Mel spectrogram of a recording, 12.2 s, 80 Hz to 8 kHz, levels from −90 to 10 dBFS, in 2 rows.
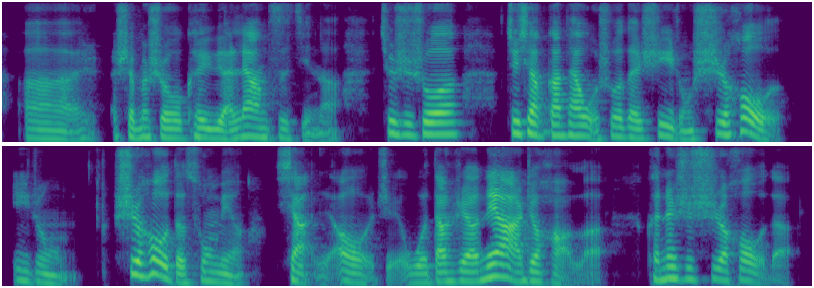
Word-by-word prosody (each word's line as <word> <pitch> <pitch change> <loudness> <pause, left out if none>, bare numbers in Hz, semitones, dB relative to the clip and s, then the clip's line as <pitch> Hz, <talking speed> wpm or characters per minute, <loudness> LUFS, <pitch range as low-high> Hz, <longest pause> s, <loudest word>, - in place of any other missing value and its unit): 呃， 135 -3 -6
什 155 -1 -2
么 155 +2 -3
时 155 - -3
候 145 -1 +1
可 155 +2 -2
以 145 - 0
原 135 -1 0
谅 160 -1 +2
自 140 -1 -9
己 135 - -13
呢？ - - -13 0.3
就 215 - -1
是 190 -1 -3
说， 200 +1 +3 0.3
就 215 - +2
像 205 -2 +4
刚 180 -1 +3
才 175 -1 +3
我 175 - 0
说 165 -2 -3
的 150 -2 -1
是 175 +6 -4
一 165 - 0
种 125 -3 -6
事 190 +10 -1
后 235 +3 +1 0.2
一 170 -2 -8
种 140 - -7 0.3
事 255 -2 +3
后 240 -4 +4
的 135 -2 0
聪 150 +4 -6
明， 130 -5 -5 0.2
想 - - 0 0.2
哦， - - -1 0.3
我 135 - -2
当 150 +2 +2
时 160 - -4
要 155 -1 +5
那 200 +6 +5
样 215 -9 +9
就 155 -2 +2
好 145 - -5
了。 - - -12 0.3
可 170 - -3
那 200 +2 +3
是 190 -1 -4
事 175 -1 -1
后 160 -2 -3
的， 360 +3 -12
160 Hz, 250 characters per minute, -21 LUFS, 140-190 Hz, 0.3 s, 样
